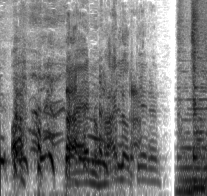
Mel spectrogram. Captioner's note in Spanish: risas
